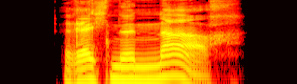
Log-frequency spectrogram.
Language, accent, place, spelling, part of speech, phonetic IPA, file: German, Germany, Berlin, rechnen nach, verb, [ˌʁɛçnən ˈnaːx], De-rechnen nach.ogg
- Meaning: inflection of nachrechnen: 1. first/third-person plural present 2. first/third-person plural subjunctive I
